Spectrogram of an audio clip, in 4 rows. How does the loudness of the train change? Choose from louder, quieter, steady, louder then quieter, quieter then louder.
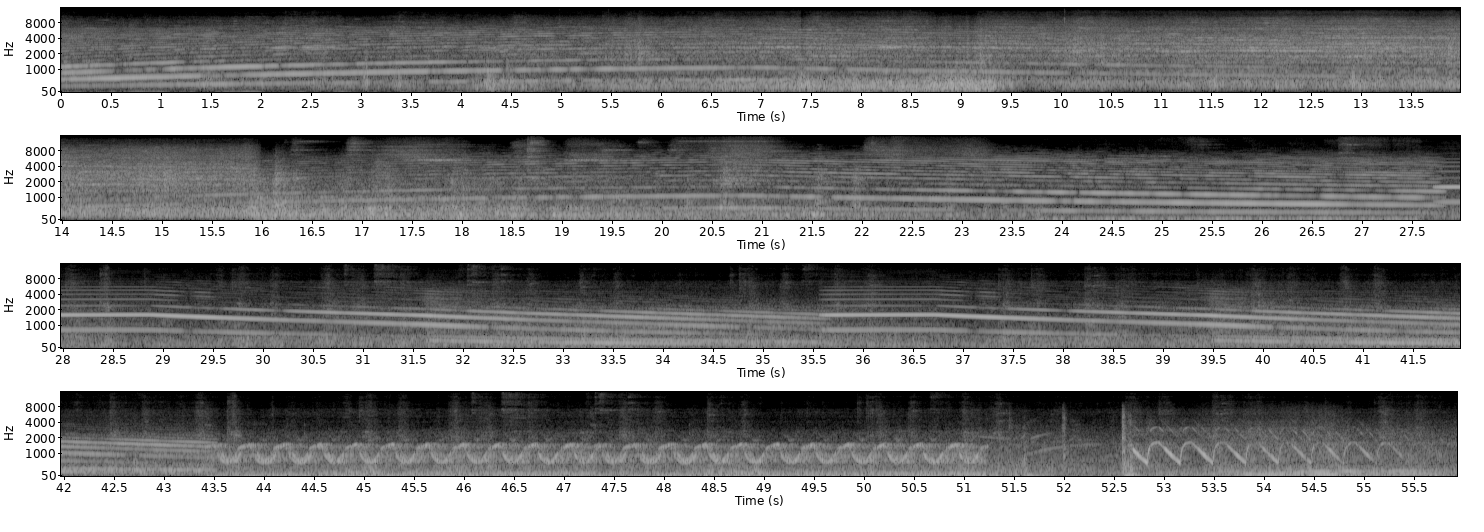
quieter.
